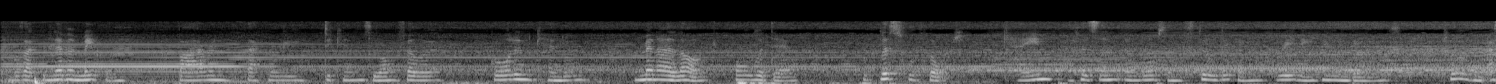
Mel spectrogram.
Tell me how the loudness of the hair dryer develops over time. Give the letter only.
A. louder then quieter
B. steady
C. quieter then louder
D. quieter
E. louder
E.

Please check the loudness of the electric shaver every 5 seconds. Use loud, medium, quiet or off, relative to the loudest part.
loud, medium, medium.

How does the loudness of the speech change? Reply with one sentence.
The volume of the speech stays about the same.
